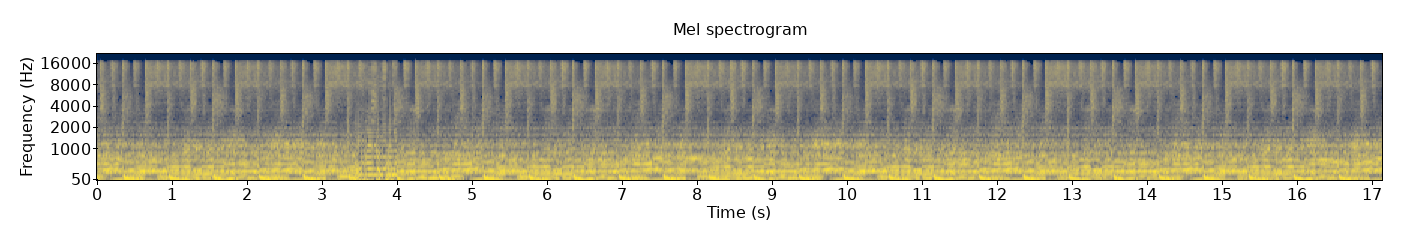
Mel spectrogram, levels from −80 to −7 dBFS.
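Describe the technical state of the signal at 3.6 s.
At 3.6 s the sound has a rigid, metallic buzz pinned at 188 Hz, running from 3.43 s to 3.98 s, with the underlying sound only loosely traced through it. This is robotic sound from repeated short buffers, likely caused by new audio arriving too slowly: the playback loops a fragment of about 5.3 ms in place of most of the real signal, and that repetition rate fixes the buzz pitch.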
